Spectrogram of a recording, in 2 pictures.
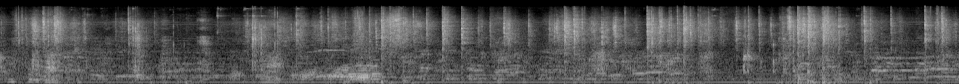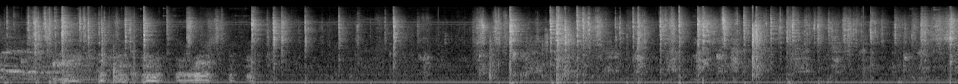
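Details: Harvey and Sam, two Cavalier King Charles Spaniels, play fighting: short grumbling growls and snarls come in bursts through dense scuffling, clicking claws and thumps, over a steady low hum.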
